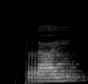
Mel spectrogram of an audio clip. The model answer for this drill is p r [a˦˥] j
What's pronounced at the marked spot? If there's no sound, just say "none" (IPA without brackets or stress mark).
a˦˥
